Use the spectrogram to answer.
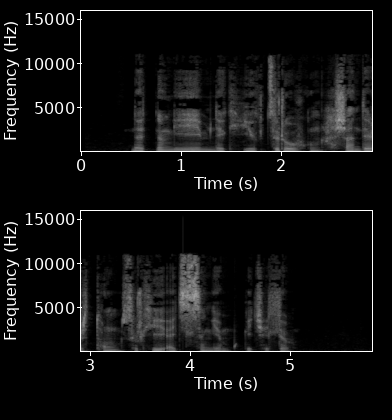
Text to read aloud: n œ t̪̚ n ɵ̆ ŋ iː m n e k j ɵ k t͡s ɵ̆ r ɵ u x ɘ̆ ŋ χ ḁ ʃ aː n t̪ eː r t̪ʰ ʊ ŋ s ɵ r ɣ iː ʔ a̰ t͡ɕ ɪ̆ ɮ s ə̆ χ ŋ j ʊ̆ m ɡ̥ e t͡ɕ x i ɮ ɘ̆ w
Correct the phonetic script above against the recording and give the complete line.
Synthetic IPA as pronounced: n œ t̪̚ n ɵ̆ ŋ iː m n e k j ɵ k t͡s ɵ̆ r ɵ w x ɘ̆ ŋ χ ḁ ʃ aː n t̪ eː r t̪ʰ ʊ ŋ s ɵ r x iː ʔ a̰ t͡ɕ ɪ̆ ɮ s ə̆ ŋ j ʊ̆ m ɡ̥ e t͡ɕ x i ɮ ɘ̆ w

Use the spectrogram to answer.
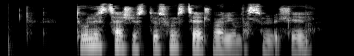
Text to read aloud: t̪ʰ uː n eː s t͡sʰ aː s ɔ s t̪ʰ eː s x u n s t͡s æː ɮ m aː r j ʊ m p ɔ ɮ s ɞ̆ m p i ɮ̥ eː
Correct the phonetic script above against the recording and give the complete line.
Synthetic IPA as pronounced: t̪ʰ uː n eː s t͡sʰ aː ʃ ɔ s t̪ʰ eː s x u n s t͡s æː ɮ m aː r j ʊ m p ɔ ɮ s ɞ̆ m p i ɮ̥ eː

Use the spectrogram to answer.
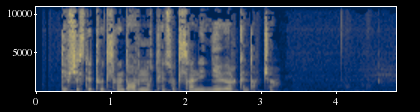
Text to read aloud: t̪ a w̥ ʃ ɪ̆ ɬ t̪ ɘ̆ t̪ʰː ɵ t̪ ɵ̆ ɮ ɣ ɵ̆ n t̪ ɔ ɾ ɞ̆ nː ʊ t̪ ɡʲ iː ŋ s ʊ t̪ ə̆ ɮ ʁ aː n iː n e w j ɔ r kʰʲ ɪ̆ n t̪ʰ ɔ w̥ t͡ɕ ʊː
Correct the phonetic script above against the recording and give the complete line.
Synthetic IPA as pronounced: t̪ e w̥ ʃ ɪ̆ ɬ t̪ ɘ̆ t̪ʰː ɵ t̪ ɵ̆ ɮ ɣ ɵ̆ n t̪ ɔ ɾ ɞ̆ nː ʊ t̪ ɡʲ iː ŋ s ʊ t̪ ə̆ ɮ ʁ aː n iː n e w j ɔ r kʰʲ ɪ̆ n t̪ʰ ɔ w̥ t͡ɕ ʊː

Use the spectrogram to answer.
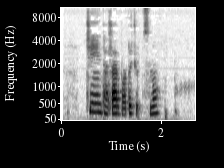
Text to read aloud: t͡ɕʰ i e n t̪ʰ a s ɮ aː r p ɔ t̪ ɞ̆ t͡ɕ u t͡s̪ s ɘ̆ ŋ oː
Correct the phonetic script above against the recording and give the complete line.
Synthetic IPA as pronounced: t͡ɕʰ i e n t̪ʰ a ɮ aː r p ɔ t̪ ɞ̆ t͡ɕ u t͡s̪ s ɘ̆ n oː

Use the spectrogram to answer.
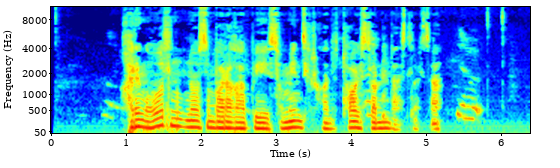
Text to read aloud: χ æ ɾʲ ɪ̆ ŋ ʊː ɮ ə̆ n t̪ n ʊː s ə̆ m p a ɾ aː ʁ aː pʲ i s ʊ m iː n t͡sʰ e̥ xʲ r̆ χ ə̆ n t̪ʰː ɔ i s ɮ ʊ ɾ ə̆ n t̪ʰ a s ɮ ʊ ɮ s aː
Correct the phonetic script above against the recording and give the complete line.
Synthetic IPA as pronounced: χ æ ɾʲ ɪ̆ ŋ ʊː ɮ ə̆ n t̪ n ʊː s ə̆ m p a ɾ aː ʁ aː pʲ i s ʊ m iː n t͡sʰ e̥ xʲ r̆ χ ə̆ n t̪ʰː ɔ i s ɮ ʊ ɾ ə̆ n t̪ a s ɮ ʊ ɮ s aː

